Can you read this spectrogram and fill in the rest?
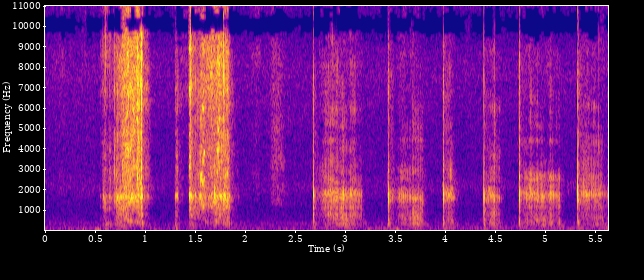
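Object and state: Plastic magnetic drawing board.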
